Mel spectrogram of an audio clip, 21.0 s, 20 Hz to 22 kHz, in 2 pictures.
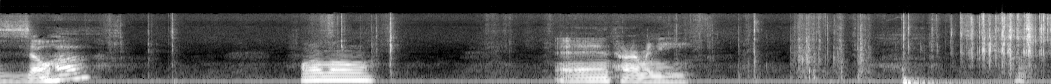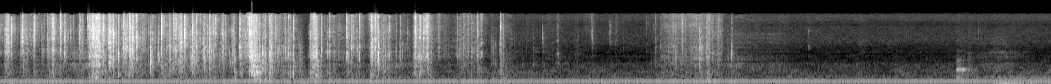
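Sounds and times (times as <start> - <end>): foil wrapper crinkling and tearing: 7.4 - 18.0.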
